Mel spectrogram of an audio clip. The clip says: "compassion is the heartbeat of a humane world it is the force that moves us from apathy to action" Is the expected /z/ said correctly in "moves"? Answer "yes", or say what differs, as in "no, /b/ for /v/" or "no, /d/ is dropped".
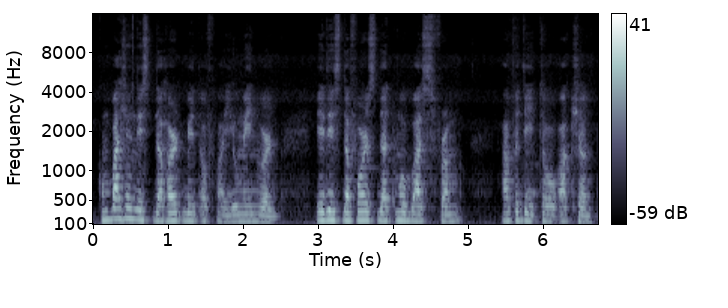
no, /z/ is dropped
